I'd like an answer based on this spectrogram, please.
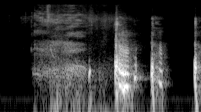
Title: I went outside just to cough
